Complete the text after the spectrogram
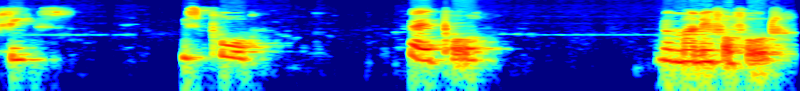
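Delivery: small, halting mock plea; poor beggar voice. Host with begging bowl asking for food, play-acted pleading. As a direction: plead in little broken phrases. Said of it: "poor accent".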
